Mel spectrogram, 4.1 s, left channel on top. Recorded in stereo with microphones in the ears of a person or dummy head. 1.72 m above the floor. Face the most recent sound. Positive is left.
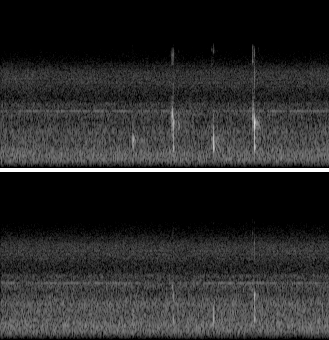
turn(degrees=50)  # may be behind; listen again after turning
